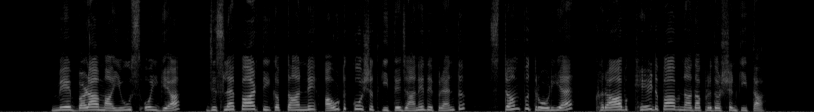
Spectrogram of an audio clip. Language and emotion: Dogri, disgusted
